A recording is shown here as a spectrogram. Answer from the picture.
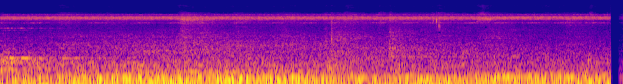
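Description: Steady high-pitched insect trill, such as crickets make, over a low background hum, with a few faint scratches of a ballpoint pen writing on paper.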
